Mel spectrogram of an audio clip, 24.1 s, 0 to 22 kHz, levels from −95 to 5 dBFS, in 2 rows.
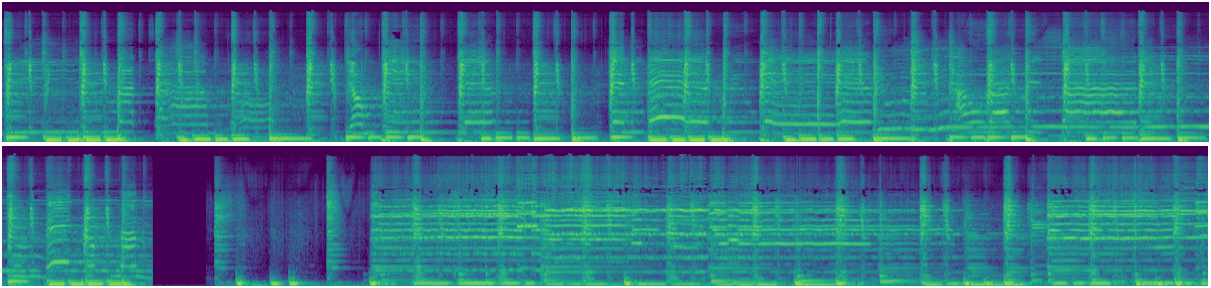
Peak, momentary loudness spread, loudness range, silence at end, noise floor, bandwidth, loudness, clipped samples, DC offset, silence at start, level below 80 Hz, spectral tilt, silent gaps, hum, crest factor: -2 dBFS; 9 LU; 6 LU; 0 s; under -90 dBFS; 17 kHz; -17 LUFS; under 0.1%; under 0.1%; 0 s; -24 dBFS; -3.5 dB/octave; none; none; 16 dB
